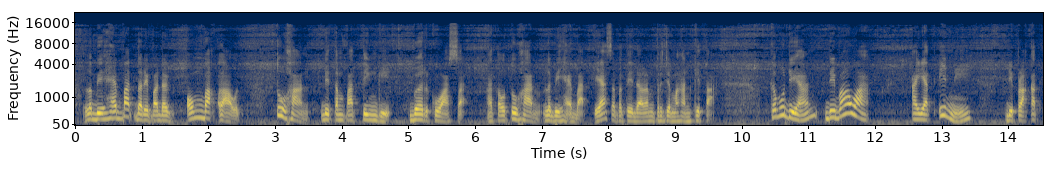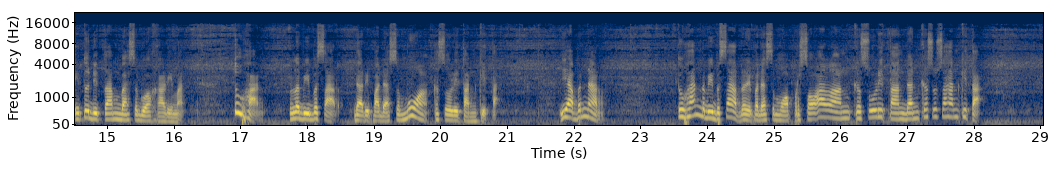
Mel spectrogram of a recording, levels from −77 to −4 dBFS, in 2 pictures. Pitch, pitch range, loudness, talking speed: 155 Hz, 130-195 Hz, -19 LUFS, 100 wpm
